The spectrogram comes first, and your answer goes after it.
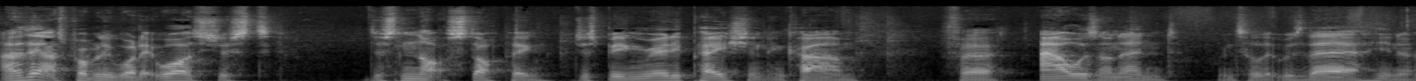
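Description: A man with a Yorkshire accent speaks at a fairly quick pace and fairly low pitch, with ordinary pitch variation. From northern England, Leeds, West Yorkshire. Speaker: guitarist. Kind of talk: casual interview.

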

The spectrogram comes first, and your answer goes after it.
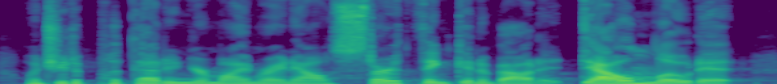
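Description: On a very clean recording with a silent background, a woman speaks in an unremarkable speaking voice at a medium pitch with lively intonation. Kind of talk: guided meditation. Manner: warm, encouraging, lightly chatty, with occasional laughs.

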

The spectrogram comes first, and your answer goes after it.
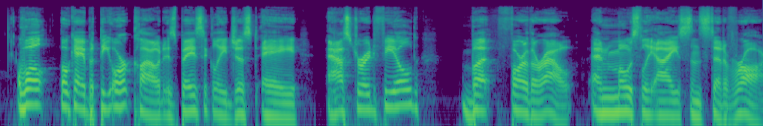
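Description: A normal speaking voice from a man, fairly high in pitch, with lively intonation at a moderate pace. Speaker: podcast host. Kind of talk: casual banter.

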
